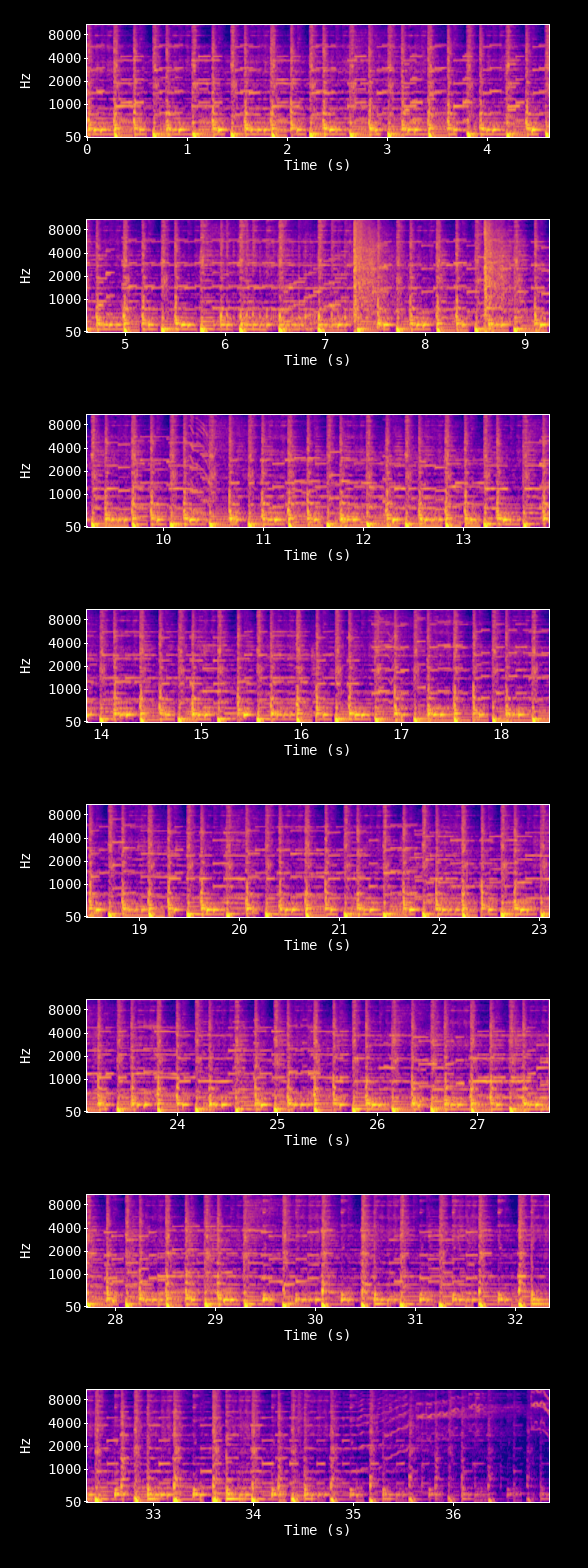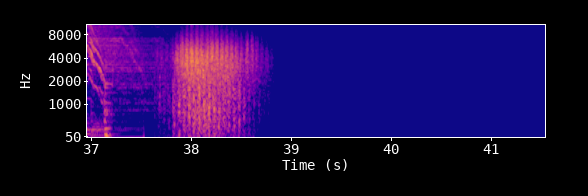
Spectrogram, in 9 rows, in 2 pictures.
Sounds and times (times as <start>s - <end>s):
Music: 0.0s - 37.6s.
